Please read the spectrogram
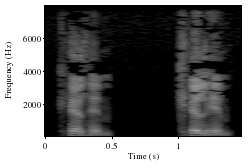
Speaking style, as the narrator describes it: gasped Beetle

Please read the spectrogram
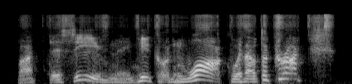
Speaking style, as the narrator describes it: he exclaimed

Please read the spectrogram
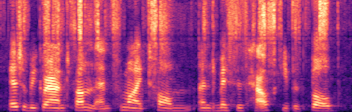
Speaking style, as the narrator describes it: said the cook

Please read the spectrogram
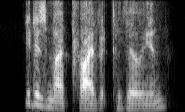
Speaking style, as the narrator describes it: said Raffles

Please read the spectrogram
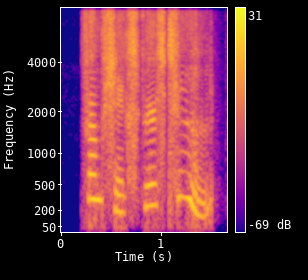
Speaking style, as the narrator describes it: exclaimed Mrs

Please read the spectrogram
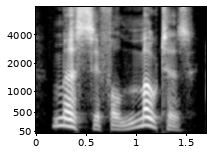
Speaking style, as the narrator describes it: cried the horrified man

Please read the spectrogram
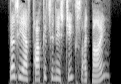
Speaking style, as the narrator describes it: asked Striped Chipmunk eagerly

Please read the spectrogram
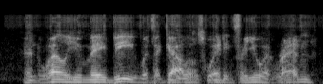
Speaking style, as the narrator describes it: growled the ferryman

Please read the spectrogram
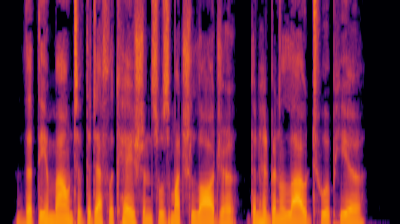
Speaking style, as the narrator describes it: replied Mr

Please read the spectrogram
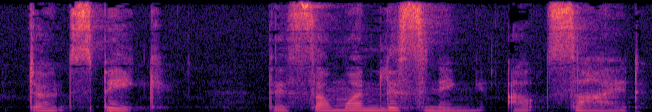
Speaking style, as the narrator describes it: Beautrelet whispered

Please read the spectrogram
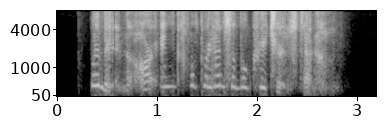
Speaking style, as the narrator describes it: he then exclaimed

